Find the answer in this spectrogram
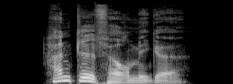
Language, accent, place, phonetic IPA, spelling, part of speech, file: German, Germany, Berlin, [ˈhantl̩ˌfœʁmɪɡə], hantelförmige, adjective, De-hantelförmige.ogg
- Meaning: inflection of hantelförmig: 1. strong/mixed nominative/accusative feminine singular 2. strong nominative/accusative plural 3. weak nominative all-gender singular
